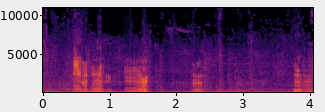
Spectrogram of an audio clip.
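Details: Angry pigs on a farm give loud, harsh squeals in short bursts, about four outbursts separated by quieter grunting and farmyard noise in between.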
